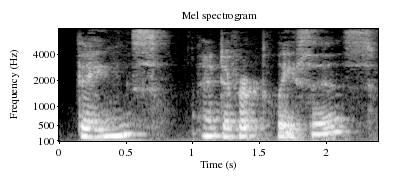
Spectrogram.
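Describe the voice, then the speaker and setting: The speaker is a woman with an American accent. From United States, hippie commune. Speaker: vlogger. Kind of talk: casual vlog monologue. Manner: halting, many fillers.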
